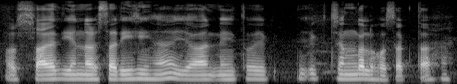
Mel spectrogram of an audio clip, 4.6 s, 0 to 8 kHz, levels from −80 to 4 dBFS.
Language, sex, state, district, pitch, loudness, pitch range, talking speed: Hindi, male, Delhi, New Delhi, 120 Hz, -20 LUFS, 115-125 Hz, 195 wpm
